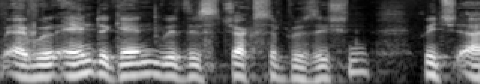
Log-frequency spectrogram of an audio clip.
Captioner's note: none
